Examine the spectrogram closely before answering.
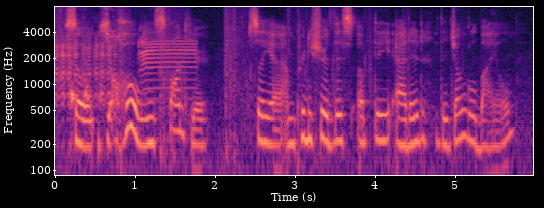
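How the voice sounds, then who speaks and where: Speaking fairly slowly, a woman with a medium-pitched voice and ordinary pitch variation is heard through noticeable background noise. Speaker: gaming youtuber. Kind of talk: gameplay commentary. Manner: casual, rambling.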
